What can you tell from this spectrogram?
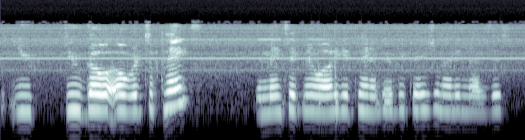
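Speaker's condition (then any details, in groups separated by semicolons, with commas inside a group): Cerebral palsy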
